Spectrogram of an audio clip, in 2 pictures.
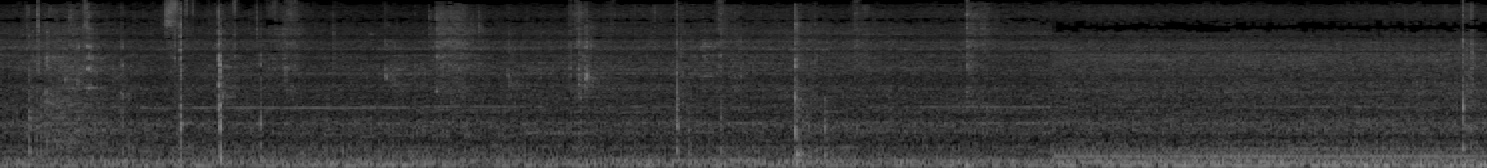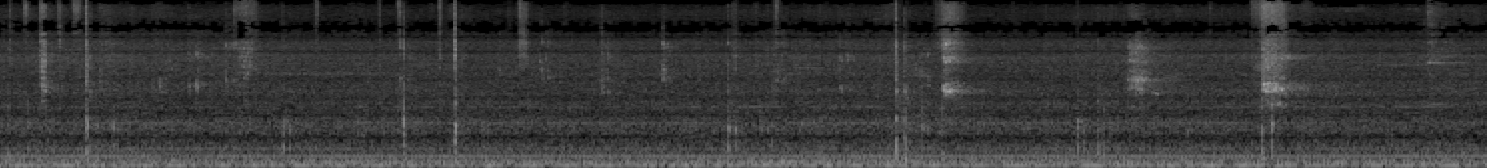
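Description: Tennis balls struck by rackets in a baseline rally on a hard court: sharp pops at irregular intervals, some loud from the near player and others fainter from the far end, over a steady low rumble. A steady low hum joins about eight seconds in.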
